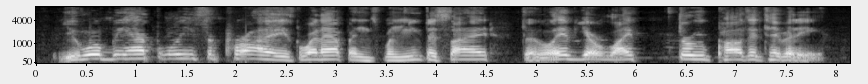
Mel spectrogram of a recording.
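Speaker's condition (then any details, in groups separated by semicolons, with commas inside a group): Cerebral palsy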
